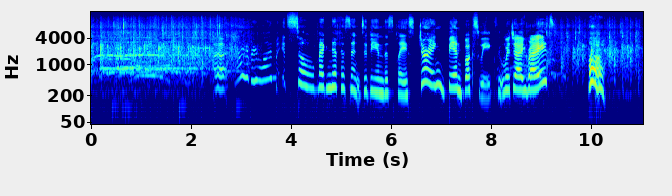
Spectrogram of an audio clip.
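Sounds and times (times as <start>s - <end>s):
audience applause welcoming author Lauren Groff in Miami: 0.0s - 3.4s, 8.8s - 11.0s
speech: 2.5s - 3.2s, 3.8s - 10.5s.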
